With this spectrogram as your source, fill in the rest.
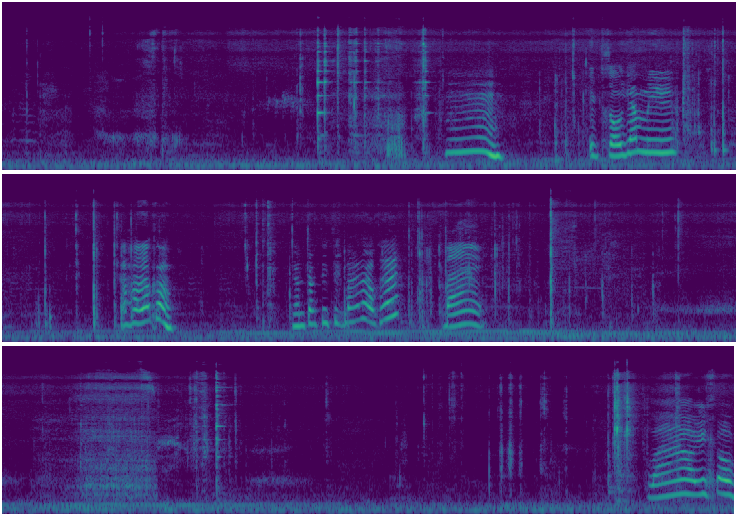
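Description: A spoon clinks against a shell.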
